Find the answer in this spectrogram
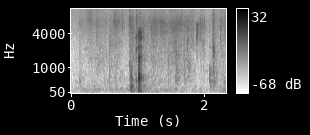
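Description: A man's short, low spoken "okay" about a second in, against faint room tone.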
